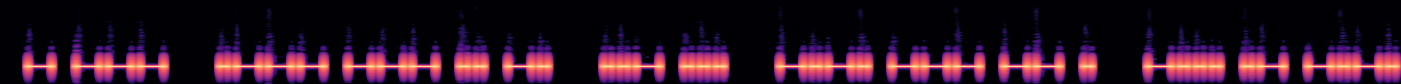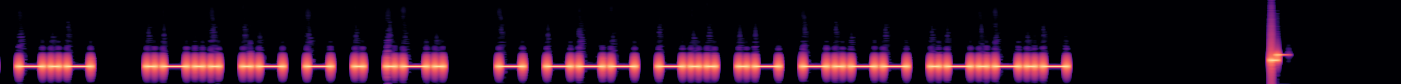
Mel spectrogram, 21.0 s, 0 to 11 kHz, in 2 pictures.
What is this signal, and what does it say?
Morse code, heard as a keyed tone, about 20 wpm, 700 Hz. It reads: TO JOIN US COME BACK LATER TODAY.
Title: Sentences with 4-Word Phrases - 20wpm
